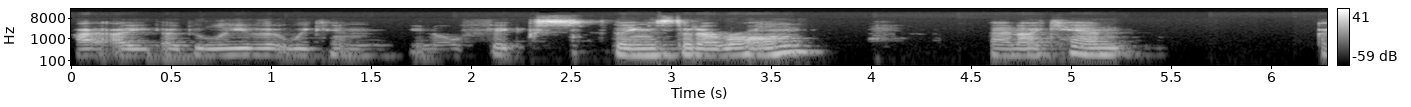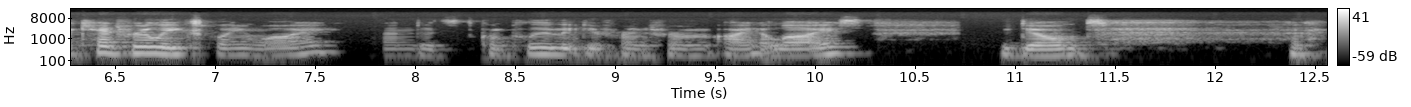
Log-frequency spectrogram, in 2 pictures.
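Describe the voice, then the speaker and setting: A woman's voice: lowish voice, steady tone, unhurried, vocal fry, dull audio. A woman from Finland, a guest in a casual conversation, talking thoughtfully with frequent hesitations and restarts. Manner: hesitant, restarts often, reflective. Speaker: interview guest.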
